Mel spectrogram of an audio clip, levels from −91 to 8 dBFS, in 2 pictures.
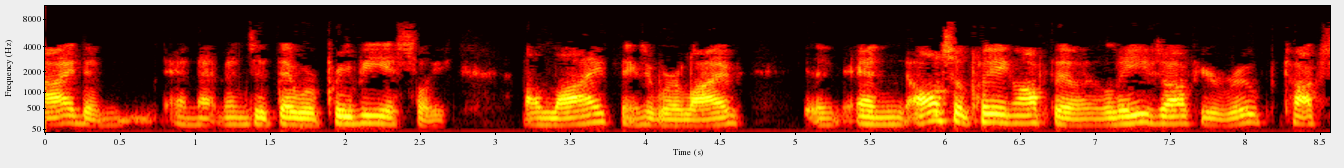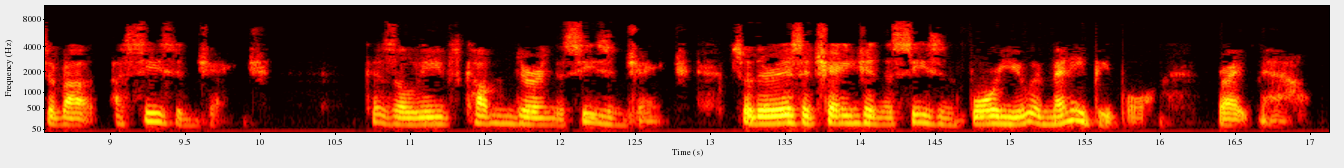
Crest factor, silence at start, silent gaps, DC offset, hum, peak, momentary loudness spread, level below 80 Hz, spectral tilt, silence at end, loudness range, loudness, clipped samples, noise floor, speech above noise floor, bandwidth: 18 dB; 0 s; none; under 0.1%; none; -2 dBFS; 19 LU; -64 dBFS; -7 dB/octave; 0.2 s; 8 LU; -18 LUFS; under 0.1%; -70 dBFS; 51 dB; 7.6 kHz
